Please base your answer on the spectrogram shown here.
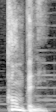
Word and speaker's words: company: Ça se prononce ainsi, company, avec un P aigu et un O ouvert.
